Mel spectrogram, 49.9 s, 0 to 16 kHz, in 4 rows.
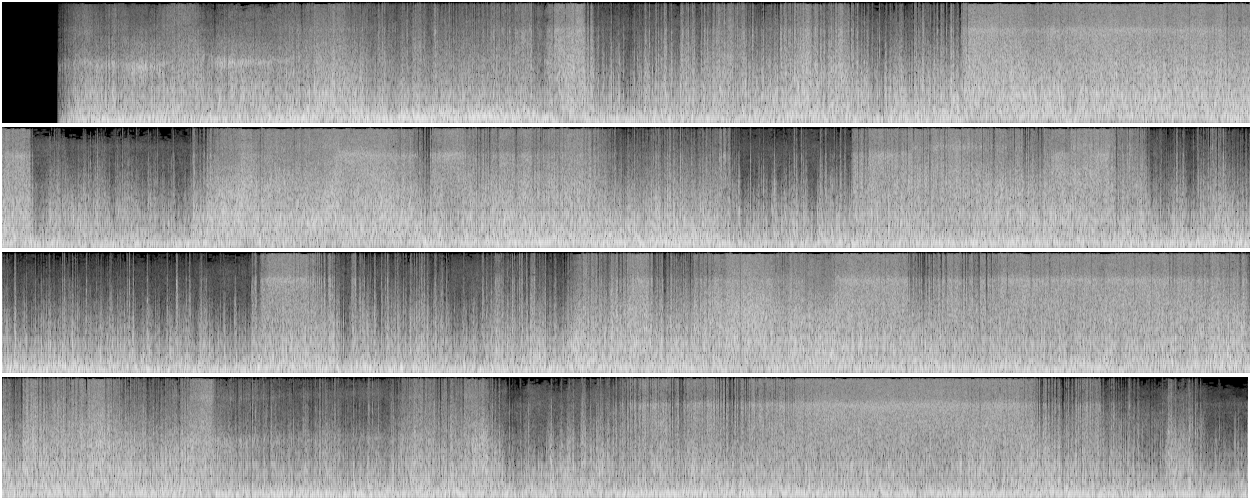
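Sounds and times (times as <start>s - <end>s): boat motor: 0.6s - 49.9s
hull running on water: 0.6s - 49.9s
wind buffeting microphone: 0.6s - 49.9s.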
